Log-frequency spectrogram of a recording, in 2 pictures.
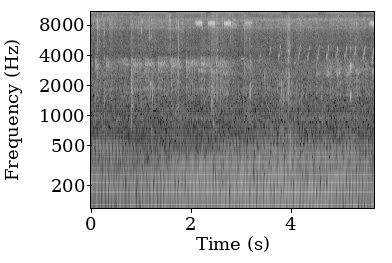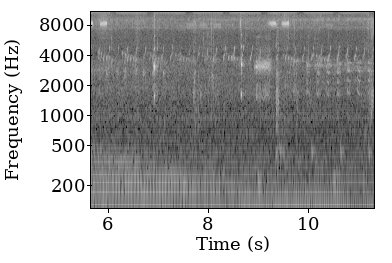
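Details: Frogs calling in the evening beside rice fields during a live stream: rapid, repeated ticking pulses over a steady low rumble, with brief high chirps and faint background hum throughout.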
